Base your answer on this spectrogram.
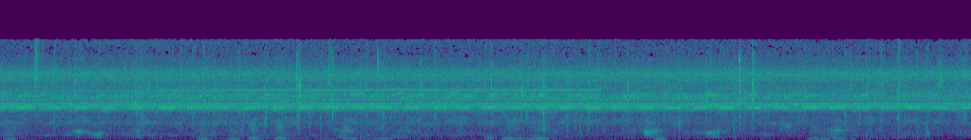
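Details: A chorus of frogs croaking: short, low, throaty croaks in loose clusters, with several callers overlapping at uneven intervals. A steady high-pitched insect-like hiss and drone runs underneath throughout.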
